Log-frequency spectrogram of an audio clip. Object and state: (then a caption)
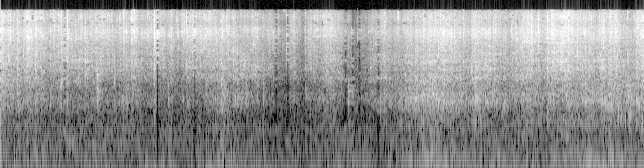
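Crinkled kraft paper shred. Long-nailed fingers gather and crush a pile of brown crinkle-cut kraft paper shred filler. They make a steady, bright crinkling and crackling that stays mostly in the high range, with a brief dip in loudness midway before it picks back up.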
